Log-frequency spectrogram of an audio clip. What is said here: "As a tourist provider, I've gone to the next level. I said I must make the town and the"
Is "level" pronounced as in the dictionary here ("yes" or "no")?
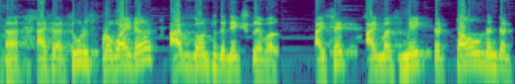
yes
